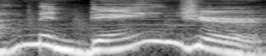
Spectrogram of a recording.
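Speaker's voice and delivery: put-on teeny, high, squeaky little voice. Retelling to listeners what Ava said, imitating Ava's tiny voice. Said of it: "Ava doing a tiny voice going".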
